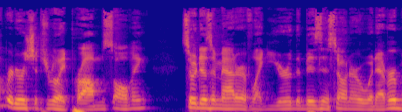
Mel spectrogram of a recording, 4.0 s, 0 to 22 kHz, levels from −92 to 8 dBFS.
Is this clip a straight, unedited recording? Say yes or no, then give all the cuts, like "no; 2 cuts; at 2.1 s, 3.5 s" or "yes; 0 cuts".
yes; 0 cuts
